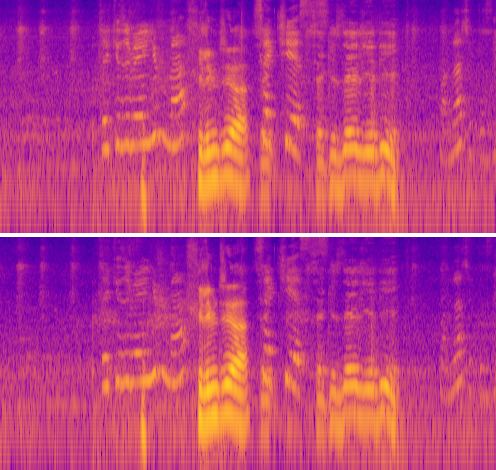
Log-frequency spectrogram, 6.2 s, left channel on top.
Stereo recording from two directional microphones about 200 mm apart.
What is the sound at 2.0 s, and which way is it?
A child's voice, 20° right (ahead or behind).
